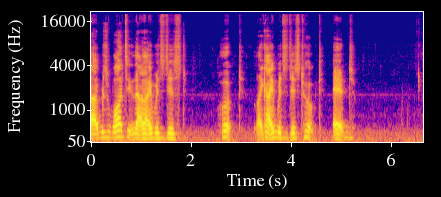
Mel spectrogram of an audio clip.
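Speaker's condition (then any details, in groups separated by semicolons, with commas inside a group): Cerebral palsy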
